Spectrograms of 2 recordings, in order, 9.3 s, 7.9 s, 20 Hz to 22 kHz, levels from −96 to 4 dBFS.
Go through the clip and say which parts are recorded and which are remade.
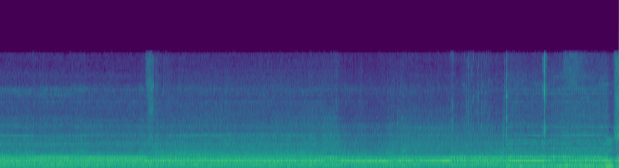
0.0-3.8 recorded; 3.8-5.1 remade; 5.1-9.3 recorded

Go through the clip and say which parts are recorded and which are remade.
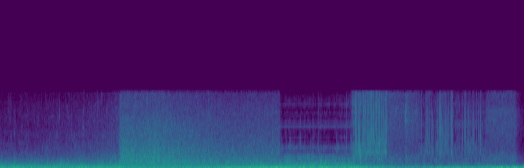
0.0-4.2 recorded; 4.2-5.8 remade; 5.8-6.3 recorded; 6.3-7.3 remade; 7.3-7.9 recorded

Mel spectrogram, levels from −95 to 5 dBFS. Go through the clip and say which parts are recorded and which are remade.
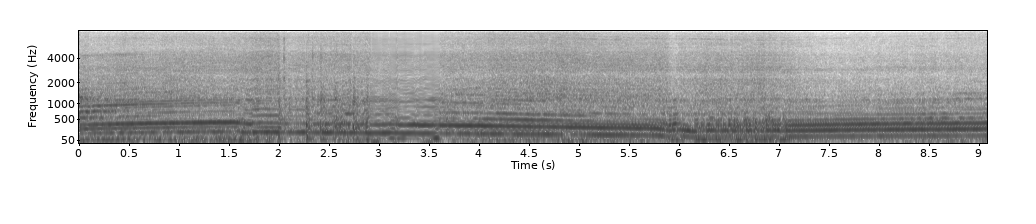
0.0-2.9 recorded; 2.9-3.6 remade; 3.6-9.1 recorded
